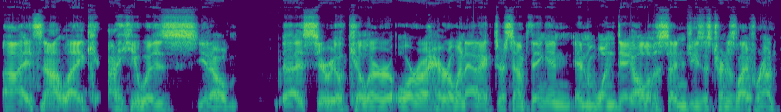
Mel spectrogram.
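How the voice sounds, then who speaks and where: A man appears as a guest on a podcast interview, talking casually in a rambling way and constantly cutting himself off with trailing asides as he tells stories. His voice is lowish and a bit bright, with fairly even intonation and a fairly quick pace.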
